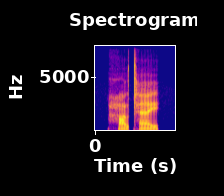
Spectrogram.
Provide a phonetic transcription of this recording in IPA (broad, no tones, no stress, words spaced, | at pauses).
hɑo̯tʰæe̯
